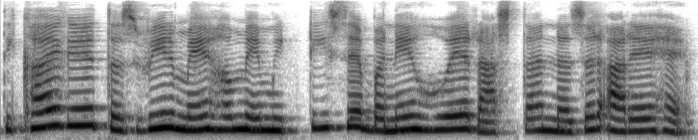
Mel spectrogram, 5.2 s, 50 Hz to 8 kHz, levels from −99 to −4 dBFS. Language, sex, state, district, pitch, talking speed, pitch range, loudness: Hindi, female, Assam, Kamrup Metropolitan, 275 Hz, 160 wpm, 255-295 Hz, -12 LUFS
